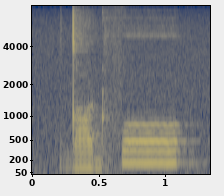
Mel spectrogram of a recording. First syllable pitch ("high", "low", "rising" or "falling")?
low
